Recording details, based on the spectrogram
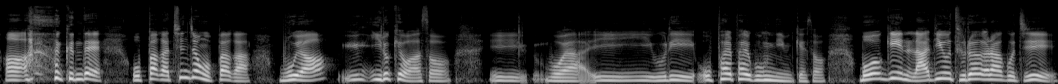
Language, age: Korean, 20-39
